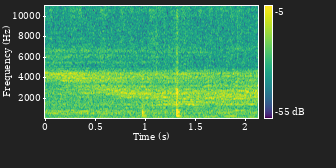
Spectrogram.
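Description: Car-cabin background noise in a vehicle stopped in traffic, with a faint steady high-pitched whine, broken by two sharp clicks about a third of a second apart, the second much louder.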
